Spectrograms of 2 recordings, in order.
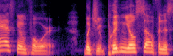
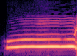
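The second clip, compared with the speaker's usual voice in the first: high ooh; 3 dB louder than usual. Retold or imitated. Smelling the cocaine.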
